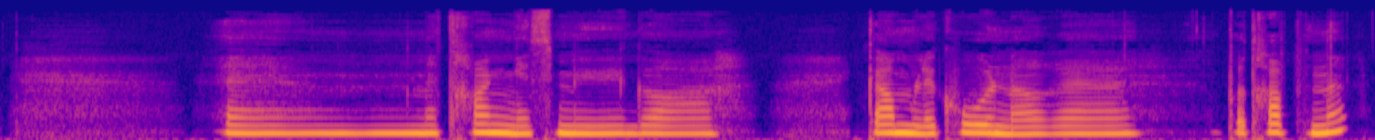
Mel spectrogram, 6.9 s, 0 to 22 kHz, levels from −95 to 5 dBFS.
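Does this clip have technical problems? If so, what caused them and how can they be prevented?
No, nothing in this speech recording stood out as a technical problem on listening, so there is nothing here that needs preventing.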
